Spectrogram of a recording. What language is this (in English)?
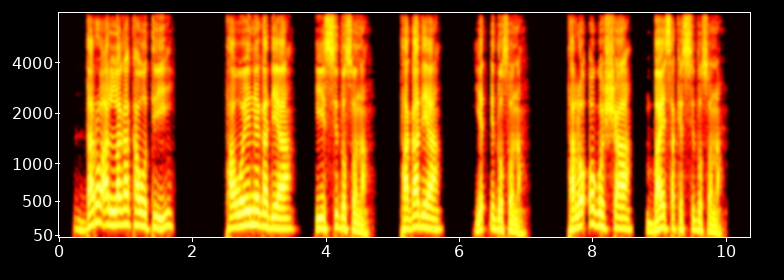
Gofa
